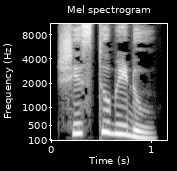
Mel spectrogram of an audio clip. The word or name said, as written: ಶಿಸ್ತುಬಿಡು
